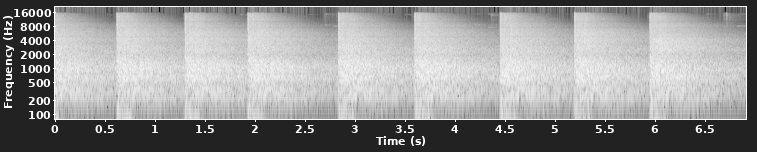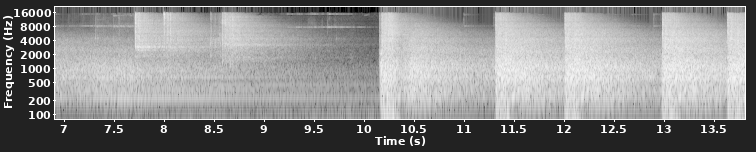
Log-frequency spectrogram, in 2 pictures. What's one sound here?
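Pistol shots fire in quick succession and ring out through a large echoing hall.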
